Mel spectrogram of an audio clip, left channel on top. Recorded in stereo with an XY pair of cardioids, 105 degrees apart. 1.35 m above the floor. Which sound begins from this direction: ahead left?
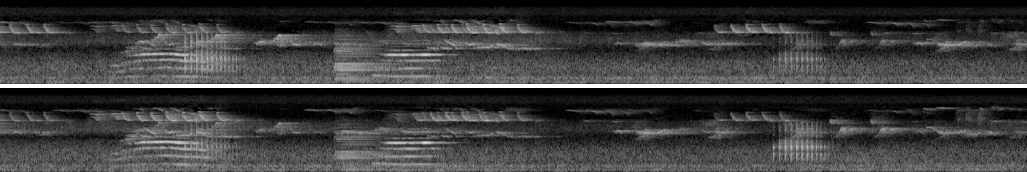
A piano, at 3.3 s.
